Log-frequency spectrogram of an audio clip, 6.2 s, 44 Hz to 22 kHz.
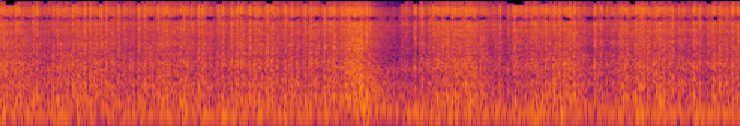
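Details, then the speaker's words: Supercharged (blower) V8 Camaro after repair, idling loud and lumpy with steady deep choppy rumble; judged sounding good, though owners consider checking pipes for a cold cylinder or slight misfire. "oh it still runs far right up sound sound really good it sounds good"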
